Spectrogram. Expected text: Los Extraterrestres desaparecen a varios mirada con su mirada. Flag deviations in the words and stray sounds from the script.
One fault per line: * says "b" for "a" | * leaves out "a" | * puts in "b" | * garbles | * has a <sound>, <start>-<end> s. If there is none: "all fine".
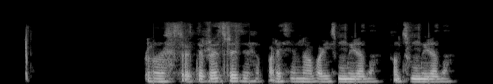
all fine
